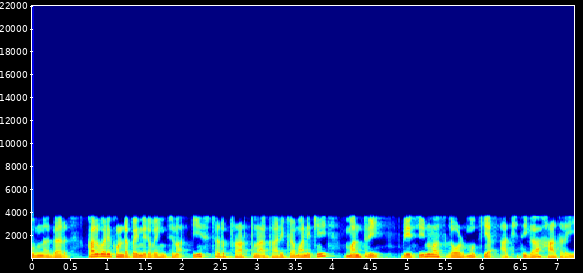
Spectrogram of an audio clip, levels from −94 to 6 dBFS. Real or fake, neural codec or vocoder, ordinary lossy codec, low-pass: fake; codec, 24 kHz, 1.2 kbps, DualCodec; none; 3.6 kHz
